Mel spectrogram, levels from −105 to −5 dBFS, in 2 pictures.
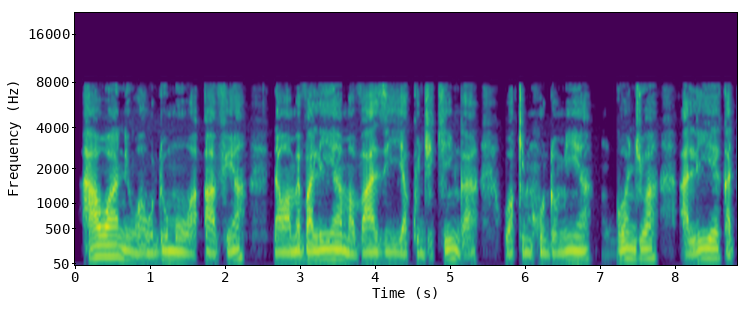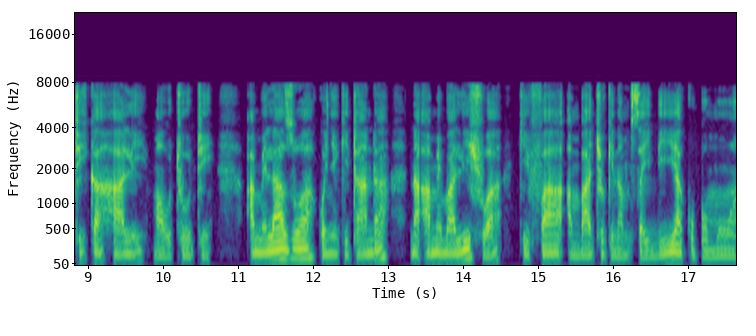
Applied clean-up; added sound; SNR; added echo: none; none; none; none.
